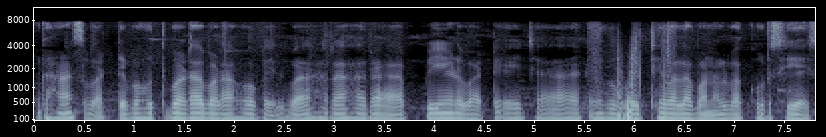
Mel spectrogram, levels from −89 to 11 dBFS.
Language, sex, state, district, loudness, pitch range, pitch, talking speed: Bhojpuri, male, Uttar Pradesh, Deoria, -23 LUFS, 105-115 Hz, 110 Hz, 140 wpm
